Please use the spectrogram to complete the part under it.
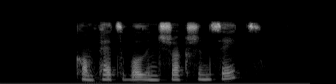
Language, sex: English, female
